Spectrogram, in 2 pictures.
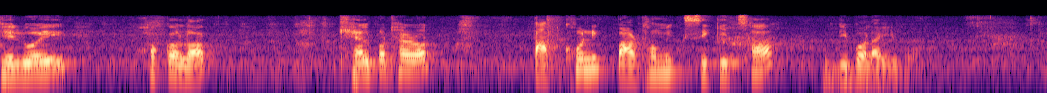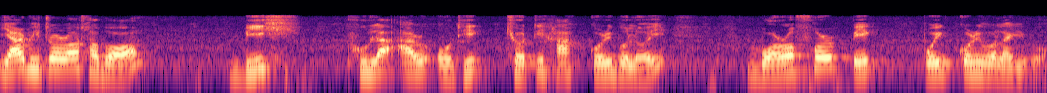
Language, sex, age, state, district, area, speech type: Assamese, male, 18-30, Assam, Lakhimpur, rural, spontaneous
